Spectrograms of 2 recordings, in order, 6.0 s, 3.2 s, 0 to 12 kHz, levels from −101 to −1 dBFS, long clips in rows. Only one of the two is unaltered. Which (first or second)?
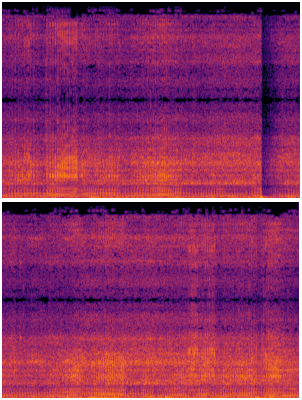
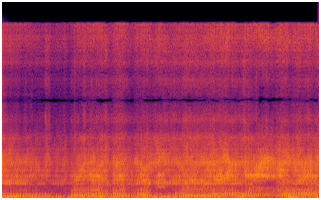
first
